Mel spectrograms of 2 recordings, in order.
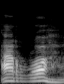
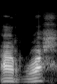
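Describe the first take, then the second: First: The h is a plain, light breath sound. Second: The h is a heavy, strong throat sound. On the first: The speaker calls it wrong. "এখানে কিন্তু আর রহ বললে হবে না" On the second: The speaker calls it right. "বড় হা বলতে হবে"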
